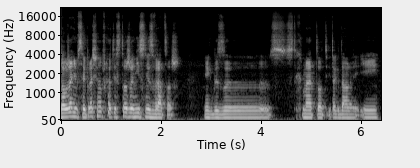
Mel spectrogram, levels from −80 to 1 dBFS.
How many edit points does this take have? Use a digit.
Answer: 0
